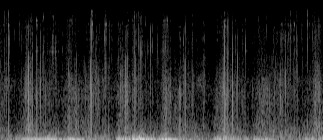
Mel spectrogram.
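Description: Two grey faux-fur microphone windscreens, soft covers, are continuously squeezed and rubbed by the fingertips of both hands. The result is a steady, close, muffled rustling and crinkling with deep, boomy low-end thumps that swell and ease in waves, plus faint bright scratchy flecks on top.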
